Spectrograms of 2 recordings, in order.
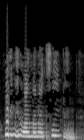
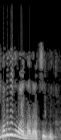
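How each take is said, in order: First: High-pitched, incredulous comeback; exasperated retort. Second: Rapid, near-normal pitched comeback; quick retort. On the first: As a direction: repeat the question in outraged disbelief. Repeat of retort, escalated. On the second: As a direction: toss the question back quickly. First take of husband's retort. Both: Acted.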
